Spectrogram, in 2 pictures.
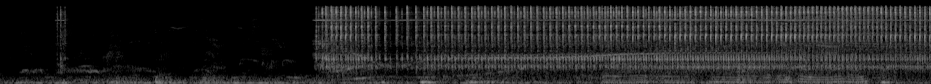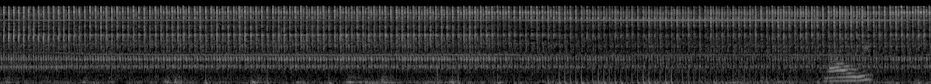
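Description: The motor and drivetrain of a radio-controlled model walking tractor start suddenly about three seconds in and run steadily, a loud mechanical whir with fast ticking and a faint whine. They are driving a belt-driven miniature long-tail water pump that is pumping water.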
